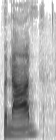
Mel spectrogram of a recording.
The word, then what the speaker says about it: Bernard: Our favorite L in the world suggested Bernard, but pronounced like the British way, what is that? Bernard?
